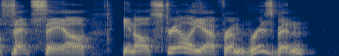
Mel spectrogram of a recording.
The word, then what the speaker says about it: Brisbane: I said it correct, Brisbane, for all the emails when I said Brisbane. But if you look at the way it's spelt, boy, it sure looks like it should be said Brisbane, doesn't it? If you don't know, and I'm not from there, so I didn't know, but it's Brisbane there.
